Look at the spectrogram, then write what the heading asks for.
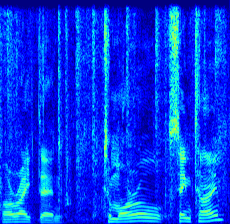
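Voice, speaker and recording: A man's voice: on the high side, animated, a little slow, background noise. A man playing a wry, weary local leader in a radio drama, talking in a casual, folksy way. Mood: wry, easygoing. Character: wry weary male mayor giving orders. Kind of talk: post-apocalyptic radio drama acting.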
